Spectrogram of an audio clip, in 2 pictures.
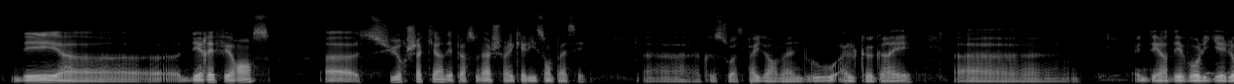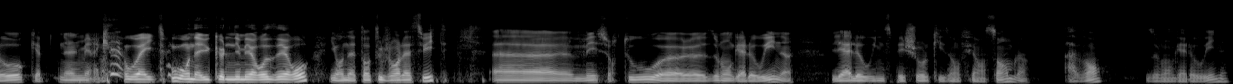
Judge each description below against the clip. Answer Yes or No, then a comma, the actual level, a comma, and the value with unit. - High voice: No, very low, 90 Hz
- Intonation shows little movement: No, average, 4.8 semitones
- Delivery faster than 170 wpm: No, slow, 145 wpm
